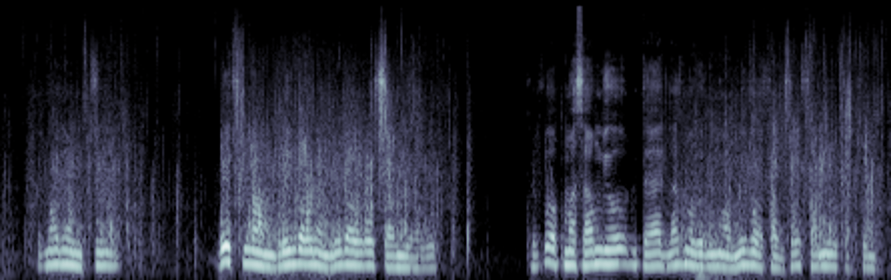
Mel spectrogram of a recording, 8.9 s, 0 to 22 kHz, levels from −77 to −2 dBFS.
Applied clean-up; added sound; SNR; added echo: neural mask model RNNoise.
